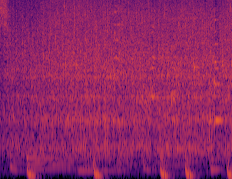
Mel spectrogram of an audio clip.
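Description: Beef, onion and garlic frying in a pot, a steady sizzle, under background music with a low bass line and a regular thump.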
